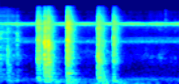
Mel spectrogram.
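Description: Four light, sharp knocks spread over about a second, over a steady high chirring of crickets.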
